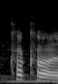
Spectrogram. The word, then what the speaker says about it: Kokko: in Link's Awakening it's Kokko. Kokko. So that doesn't really tell us anything. Sure. I mean, Coco is kind of how you pronounce it, right?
